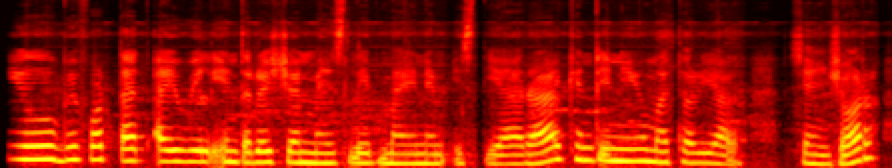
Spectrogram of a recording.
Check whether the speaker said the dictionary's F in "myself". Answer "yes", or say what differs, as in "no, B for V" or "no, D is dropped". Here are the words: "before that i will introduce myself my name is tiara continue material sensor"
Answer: no, P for F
